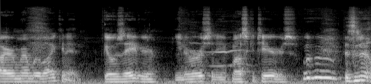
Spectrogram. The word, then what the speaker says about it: Xavier: and I was there it says it's Xavier and then they spelled it out phonetically with a z not eggs EG GS savior anyway mind the gap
